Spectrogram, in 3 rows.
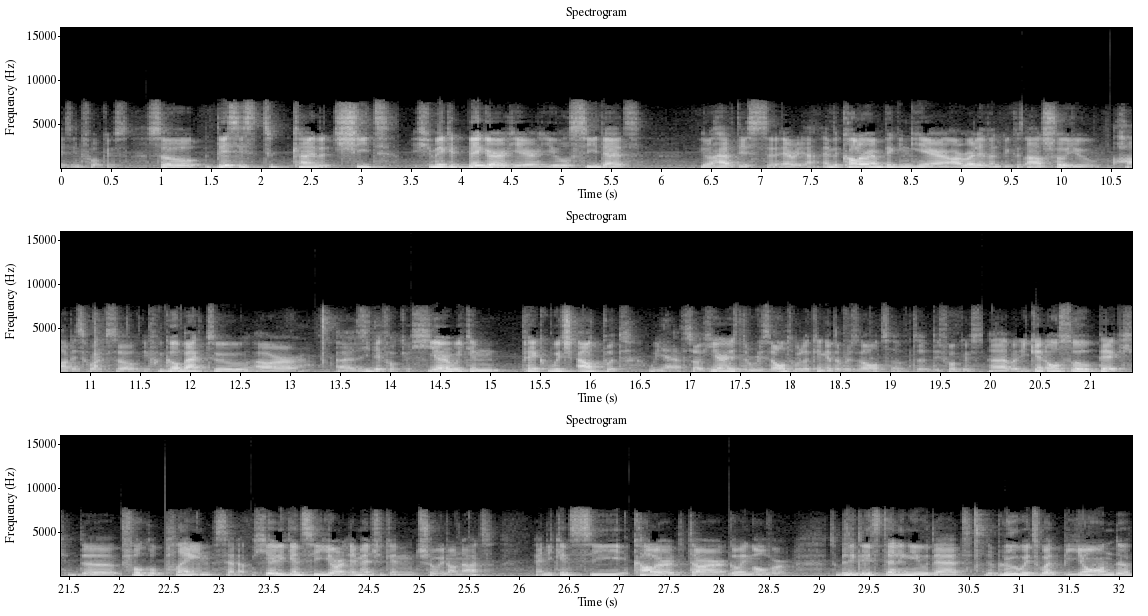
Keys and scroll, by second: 11.3 1.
